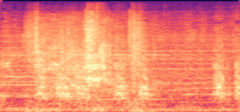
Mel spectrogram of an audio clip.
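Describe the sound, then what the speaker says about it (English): Hostile dogs barking in Dragon Age Origins during a fight at Redcliffe Castle: repeated rough barks and yelps at an uneven rhythm over steady battle noise, fairly close, with no talking. "These are not friendly dogs"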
